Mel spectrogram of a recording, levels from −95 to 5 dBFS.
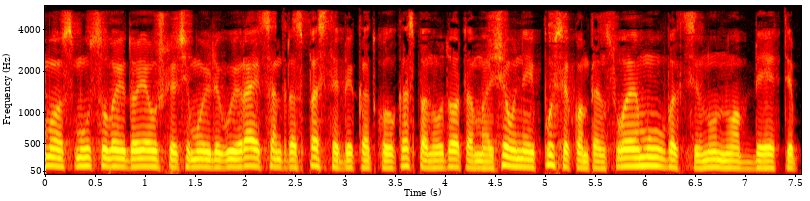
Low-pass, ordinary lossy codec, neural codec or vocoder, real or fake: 5.4 kHz; AAC, 24 kbps; none; real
